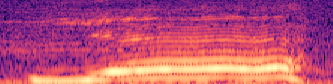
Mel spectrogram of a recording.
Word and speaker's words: Yeah: Yeah should rhyme with hair, where, there.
